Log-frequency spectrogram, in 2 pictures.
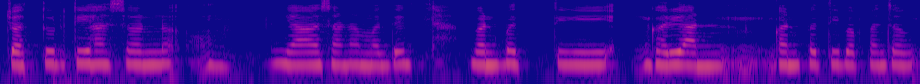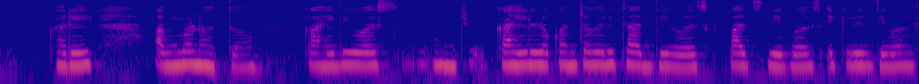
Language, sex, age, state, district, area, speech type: Marathi, female, 18-30, Maharashtra, Sindhudurg, rural, spontaneous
